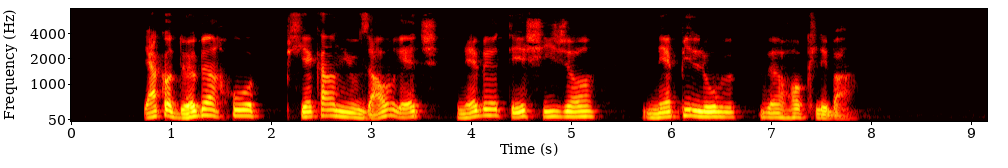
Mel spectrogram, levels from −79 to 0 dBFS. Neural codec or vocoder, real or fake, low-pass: codec, 16 kHz in and 24 kHz out, 2.2 kbps, FireRedTTS-2 codec; fake; 7.2 kHz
